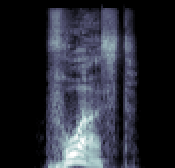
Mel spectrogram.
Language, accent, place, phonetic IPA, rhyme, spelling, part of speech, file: German, Germany, Berlin, [fʁoːɐ̯st], -oːɐ̯st, frorst, verb, De-frorst.ogg
- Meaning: second-person singular preterite of frieren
